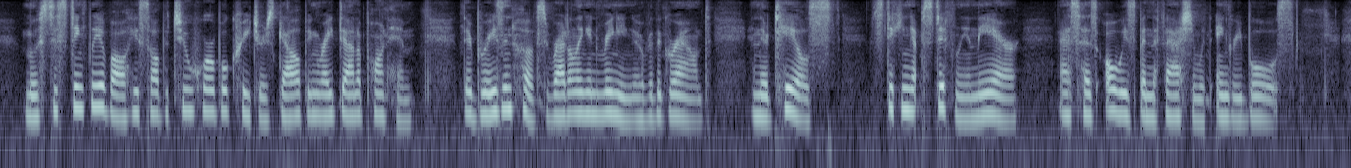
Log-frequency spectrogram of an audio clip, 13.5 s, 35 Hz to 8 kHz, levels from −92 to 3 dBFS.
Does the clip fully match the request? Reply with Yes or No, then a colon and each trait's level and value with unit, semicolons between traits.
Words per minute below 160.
No: average, 185 wpm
